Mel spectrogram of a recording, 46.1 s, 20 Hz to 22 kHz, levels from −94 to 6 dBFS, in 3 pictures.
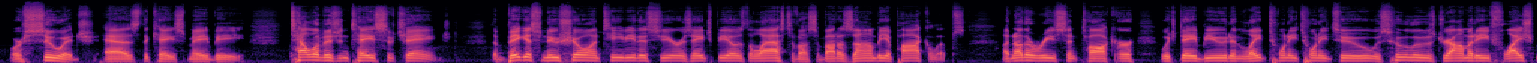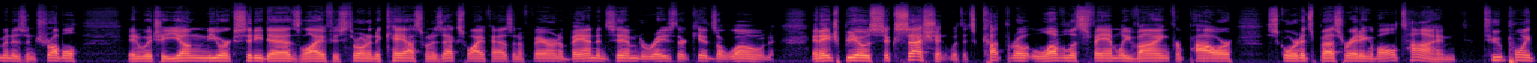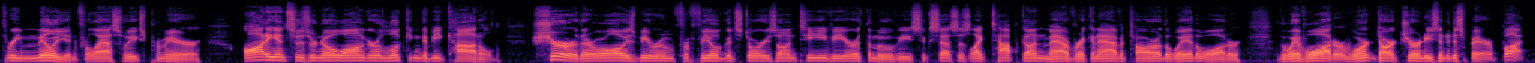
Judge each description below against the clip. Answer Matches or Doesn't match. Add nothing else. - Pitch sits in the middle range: Doesn't match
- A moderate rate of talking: Matches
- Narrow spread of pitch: Matches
